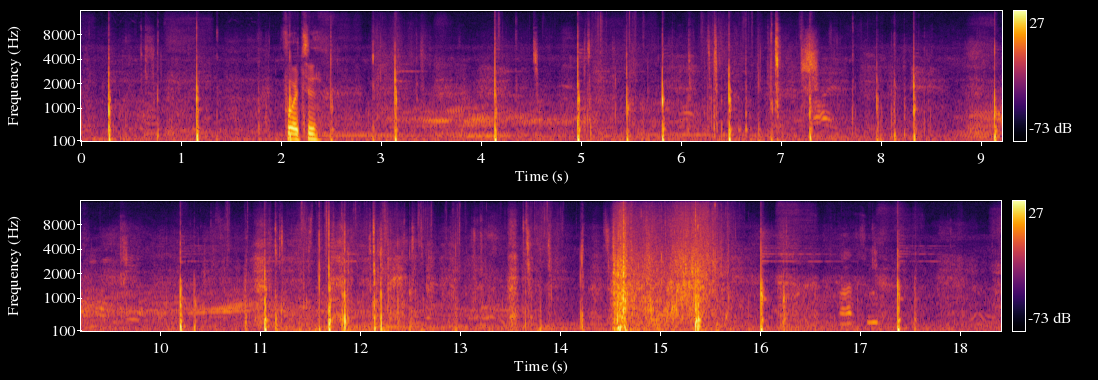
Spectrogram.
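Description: A basketball bounces repeatedly on a hard outdoor court.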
